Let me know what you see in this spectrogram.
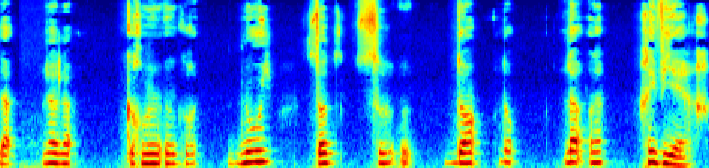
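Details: Animated character in an educational film, voiced to demonstrate stuttering in French with sound repetitions, some prolongations and complete blocks; stuttering.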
